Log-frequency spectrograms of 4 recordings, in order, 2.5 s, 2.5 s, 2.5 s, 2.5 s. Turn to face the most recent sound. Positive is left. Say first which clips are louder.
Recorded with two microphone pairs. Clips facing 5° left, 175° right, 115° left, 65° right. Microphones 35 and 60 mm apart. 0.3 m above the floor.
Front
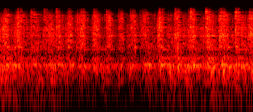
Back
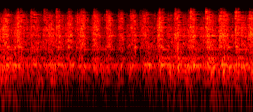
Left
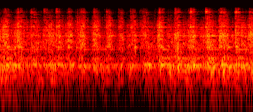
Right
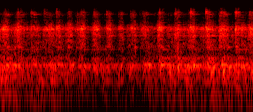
# back 1 dB, left 12 dB
turn(degrees=105)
